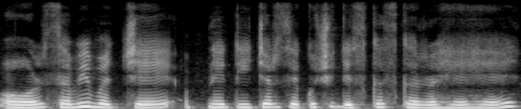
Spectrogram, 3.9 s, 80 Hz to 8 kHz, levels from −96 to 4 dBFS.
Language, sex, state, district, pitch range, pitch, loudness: Hindi, female, Arunachal Pradesh, Longding, 215-245 Hz, 230 Hz, -13 LUFS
